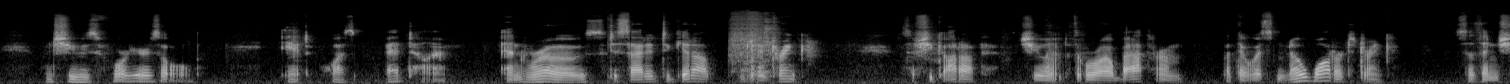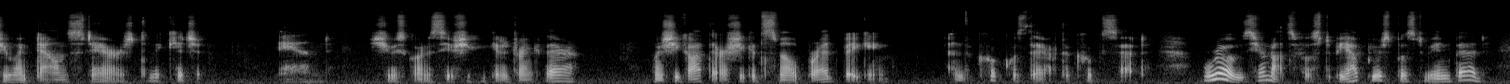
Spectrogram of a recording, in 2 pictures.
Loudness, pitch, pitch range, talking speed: -24 LUFS, 110 Hz, 105-125 Hz, 175 wpm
